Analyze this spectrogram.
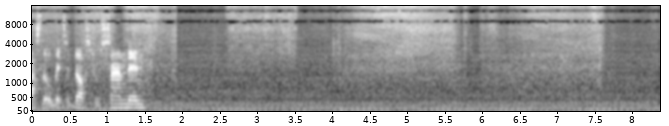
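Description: A cloth rubs softly across a plastic surface.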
